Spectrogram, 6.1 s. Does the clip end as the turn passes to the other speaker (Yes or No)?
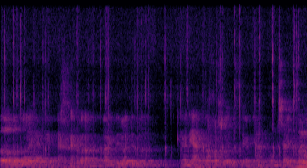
No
